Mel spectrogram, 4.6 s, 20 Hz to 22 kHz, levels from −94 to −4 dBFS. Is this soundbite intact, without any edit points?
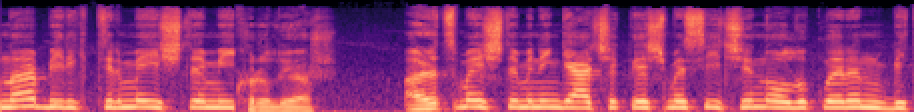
no; 1 cut; at 1.2 s

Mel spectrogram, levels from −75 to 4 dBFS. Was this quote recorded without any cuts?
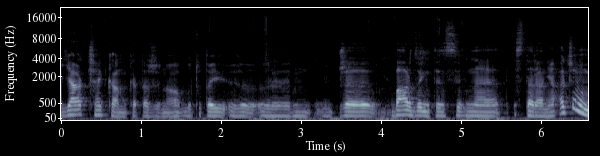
no; 2 cuts; at 3.5 s, 4.1 s

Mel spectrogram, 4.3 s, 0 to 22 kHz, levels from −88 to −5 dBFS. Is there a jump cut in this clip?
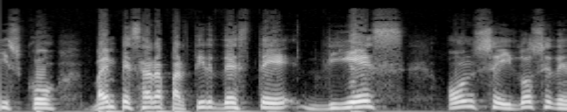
no; 0 cuts

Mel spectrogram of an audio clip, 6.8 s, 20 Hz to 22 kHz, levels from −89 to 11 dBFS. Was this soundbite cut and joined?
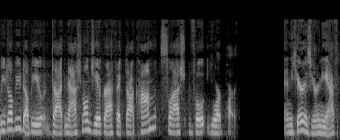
no; 0 cuts

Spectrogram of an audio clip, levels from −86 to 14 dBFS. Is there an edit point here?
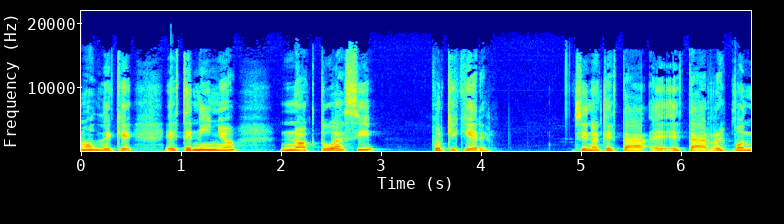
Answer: no; 0 cuts

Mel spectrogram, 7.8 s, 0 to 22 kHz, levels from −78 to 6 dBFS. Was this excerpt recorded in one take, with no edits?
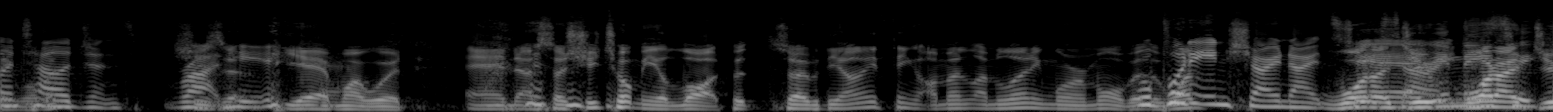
yes; 0 cuts

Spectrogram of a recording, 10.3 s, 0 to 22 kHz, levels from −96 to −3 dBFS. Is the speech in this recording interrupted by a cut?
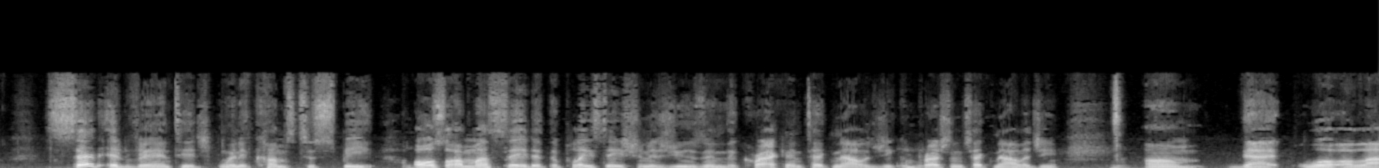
no; 0 cuts

